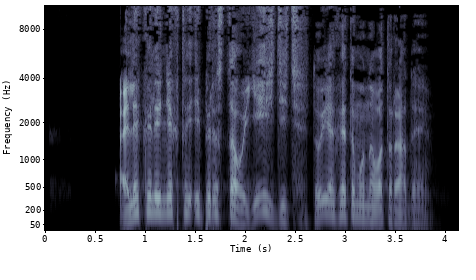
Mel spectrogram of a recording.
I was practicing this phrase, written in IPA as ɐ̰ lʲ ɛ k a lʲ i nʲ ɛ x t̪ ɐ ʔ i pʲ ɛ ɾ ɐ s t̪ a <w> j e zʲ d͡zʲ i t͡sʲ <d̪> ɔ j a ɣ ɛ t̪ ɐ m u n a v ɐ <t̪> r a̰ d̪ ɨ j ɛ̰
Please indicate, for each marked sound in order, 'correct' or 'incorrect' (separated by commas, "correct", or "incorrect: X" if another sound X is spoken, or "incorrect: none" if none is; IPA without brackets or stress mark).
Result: correct, incorrect: t̪, correct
